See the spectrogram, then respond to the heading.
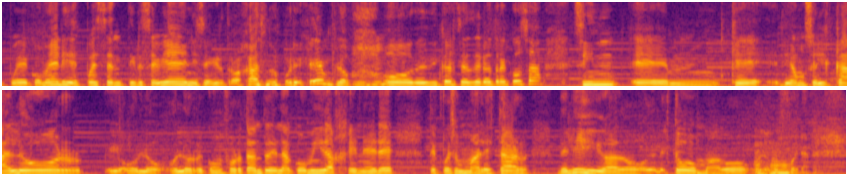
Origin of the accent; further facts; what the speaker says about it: Argentina; soy cuarta generación argentina, pero dale, soy rubia, soy polaca.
